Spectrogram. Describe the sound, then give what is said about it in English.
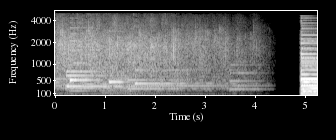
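A Koinonia ministry audience claps steadily for about four seconds over a tonal musical backing, honoring a departing group. The clapping then fades into a brief silence before a loud burst of sound cuts back in. “Let's keep clapping.”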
